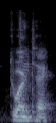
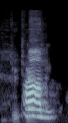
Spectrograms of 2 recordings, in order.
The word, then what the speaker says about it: Duterte: Duarte. It is Duarte? I believe it's Duarte. Duterte. Oh yeah. Duterte.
